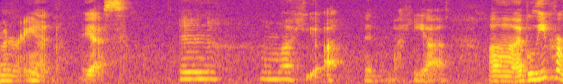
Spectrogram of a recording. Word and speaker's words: Mexia: Some people pronounce it Mexia, but it's Mejia. It's Mejia.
